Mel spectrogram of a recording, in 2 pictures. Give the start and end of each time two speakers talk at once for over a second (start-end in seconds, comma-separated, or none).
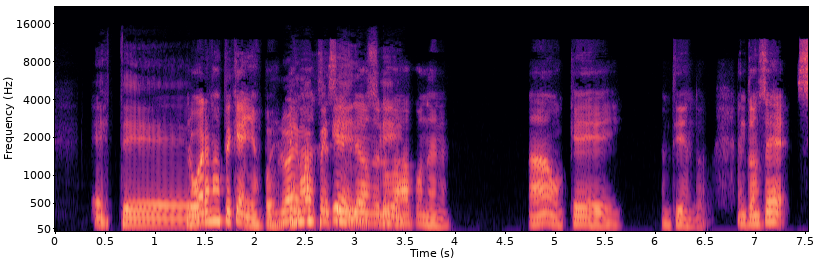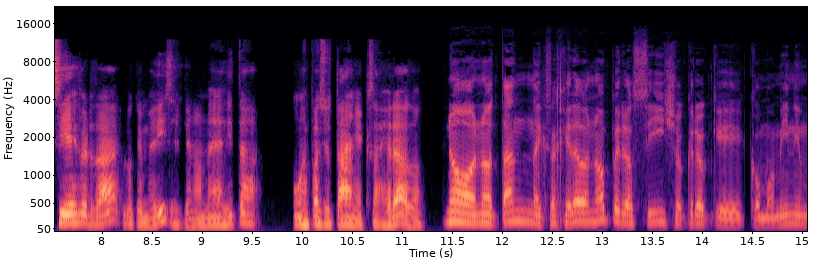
2.1-3.5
